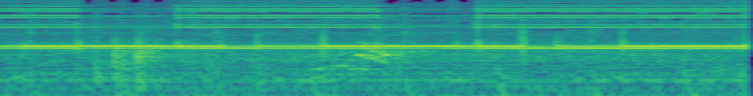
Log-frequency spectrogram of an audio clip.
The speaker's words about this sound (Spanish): Se trata de la alarma del sistema ESALER procedente de la red de alerta nacional. En esta ocasión se les ha avisado de que se trataba tan solo de un simulacro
